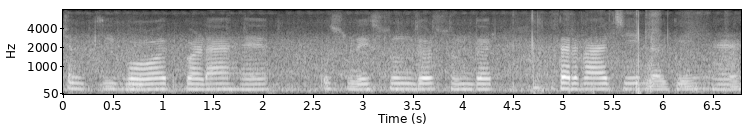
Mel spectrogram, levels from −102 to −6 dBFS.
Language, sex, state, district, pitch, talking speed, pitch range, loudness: Hindi, female, Bihar, Kaimur, 190 Hz, 95 wpm, 185-195 Hz, -19 LUFS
